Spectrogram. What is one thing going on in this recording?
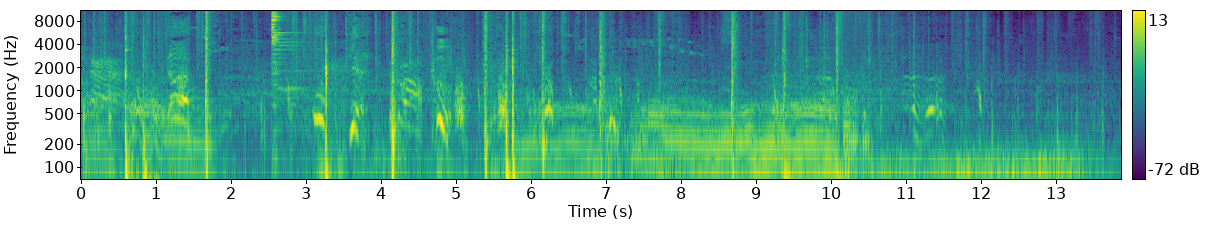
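Men shout and grunt while fighting.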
